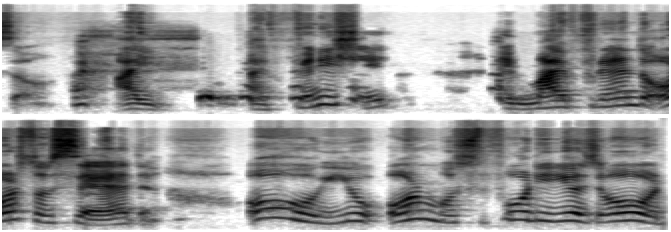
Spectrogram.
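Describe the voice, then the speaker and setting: A woman speaks at a moderate pace with vocal fry. Her pitch swings very widely. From Korea. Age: 70s. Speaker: acupuncturist. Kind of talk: interview. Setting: live stream. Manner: halting.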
